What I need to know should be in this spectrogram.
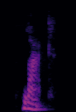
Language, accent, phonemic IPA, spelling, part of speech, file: English, Southern England, /læk/, lac, noun, LL-Q1860 (eng)-lac.wav
- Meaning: 1. A resinous substance or lacquer produced mainly on the banyan tree by the female of Kerria lacca, a scale insect 2. Dated spelling of lakh 3. Clipping of Cadillac 4. Laceration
